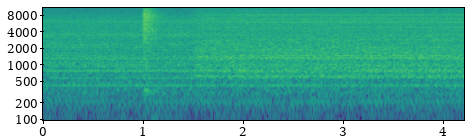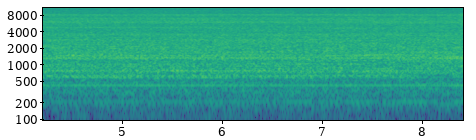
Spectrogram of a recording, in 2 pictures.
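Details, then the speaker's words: K&T mill after fixing loose connections and topping off column oil, spindle started at low speed (25): steady even hum with constant hydraulic pump whine, no knocks or grinding; normal smooth spindle run. "and smooth you can hear the pump working whenever you turn this on"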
